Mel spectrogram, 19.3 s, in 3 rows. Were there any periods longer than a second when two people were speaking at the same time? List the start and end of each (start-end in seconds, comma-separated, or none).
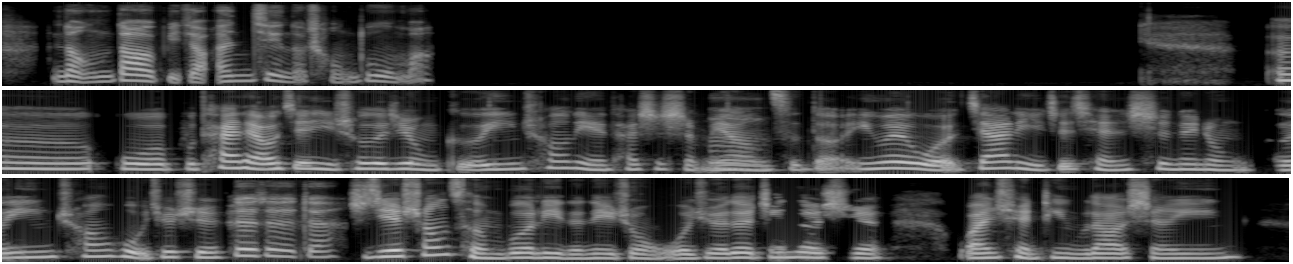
none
